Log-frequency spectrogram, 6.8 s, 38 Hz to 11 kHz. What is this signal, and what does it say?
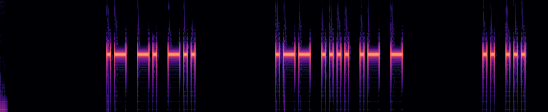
Morse code, heard as a keyed tone, about 25 wpm, 700 Hz. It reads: AND WHAT IS
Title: 3x Word-Spacing - Sentences from Top 100 Words - 25wpm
